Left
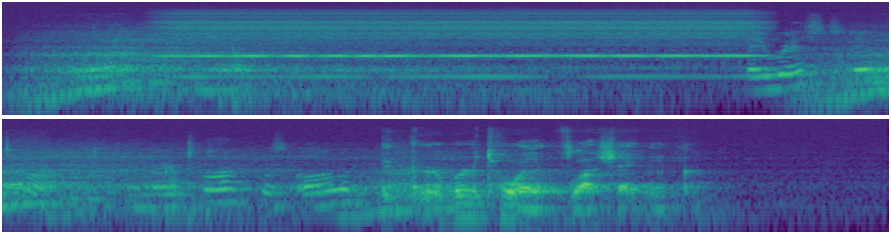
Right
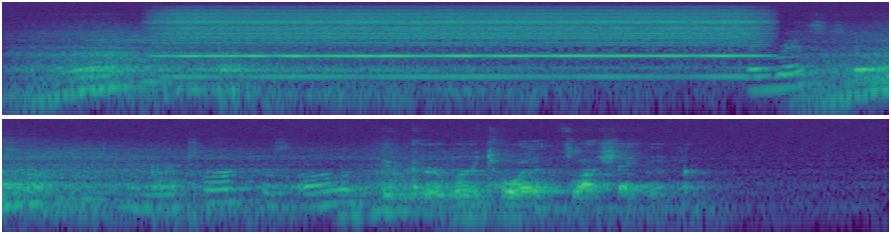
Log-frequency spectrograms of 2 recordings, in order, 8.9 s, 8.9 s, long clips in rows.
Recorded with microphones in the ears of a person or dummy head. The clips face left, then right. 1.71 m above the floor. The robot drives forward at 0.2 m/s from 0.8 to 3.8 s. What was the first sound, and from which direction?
A woman speaking, 75° left (ahead or behind).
